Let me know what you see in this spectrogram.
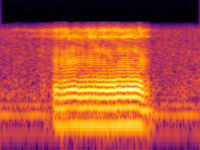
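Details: Rocko snoring: a single loud, buzzing snore about one second long, rising slightly in strength.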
